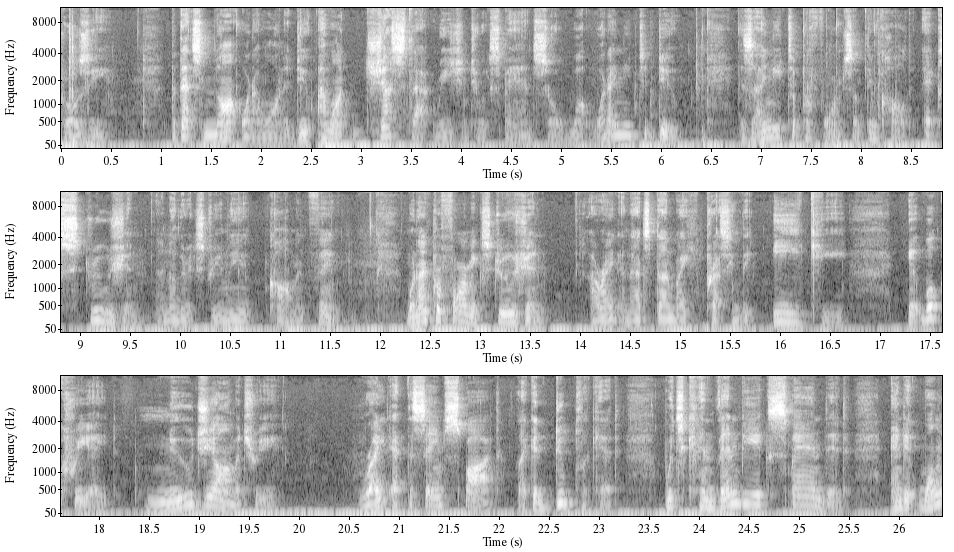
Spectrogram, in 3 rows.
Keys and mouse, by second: 0.1 ctrl+z, 7.1-26.4 middle drag.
